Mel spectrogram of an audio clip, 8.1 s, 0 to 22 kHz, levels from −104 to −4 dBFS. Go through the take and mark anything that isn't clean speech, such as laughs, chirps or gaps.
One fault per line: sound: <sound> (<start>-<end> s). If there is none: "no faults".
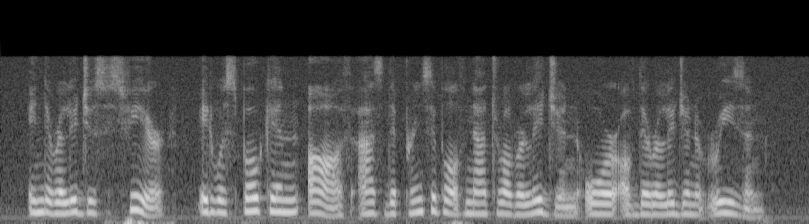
no faults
